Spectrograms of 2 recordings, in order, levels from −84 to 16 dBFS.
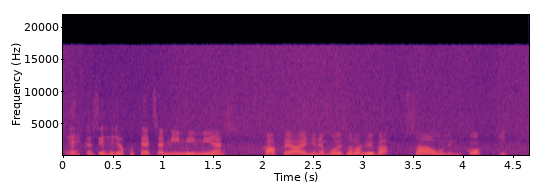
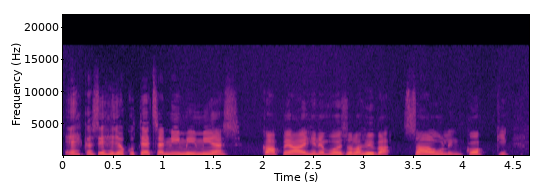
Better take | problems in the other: second | hiss; loud; throughout; 6 dB below the speech; faint in the second

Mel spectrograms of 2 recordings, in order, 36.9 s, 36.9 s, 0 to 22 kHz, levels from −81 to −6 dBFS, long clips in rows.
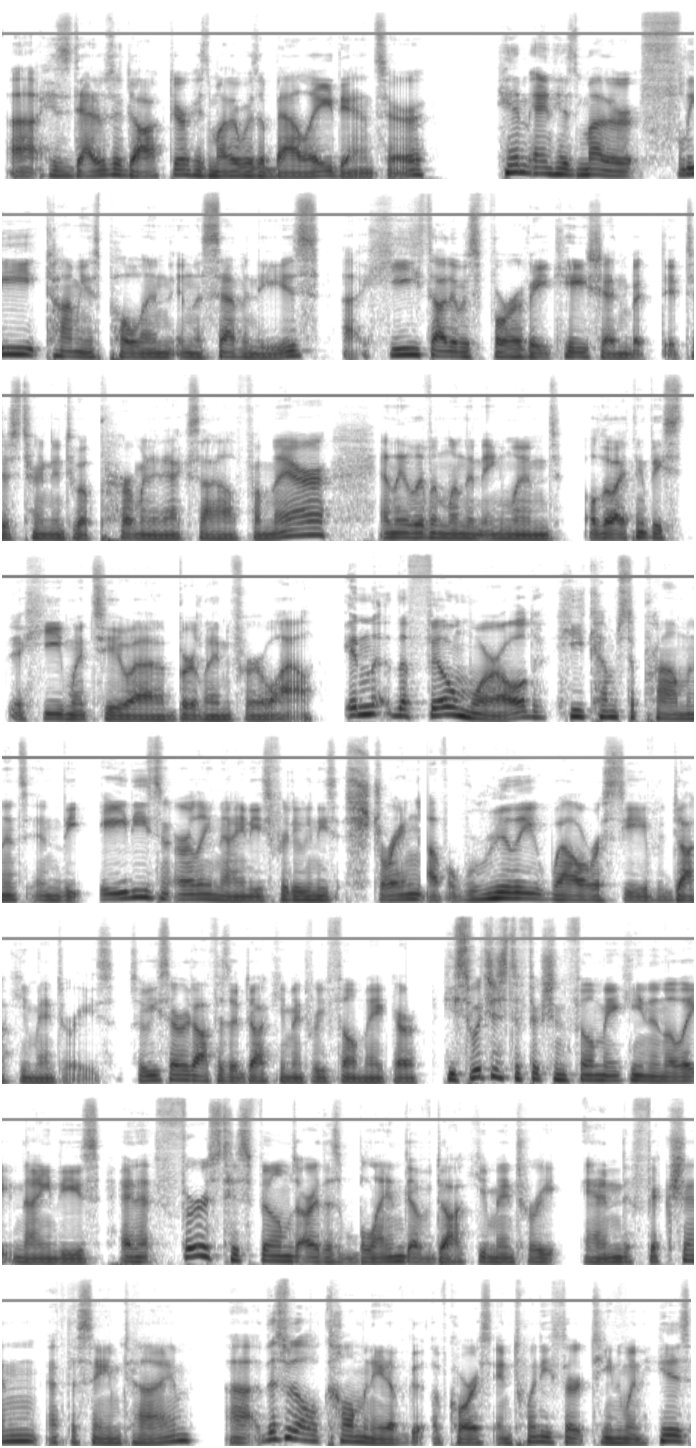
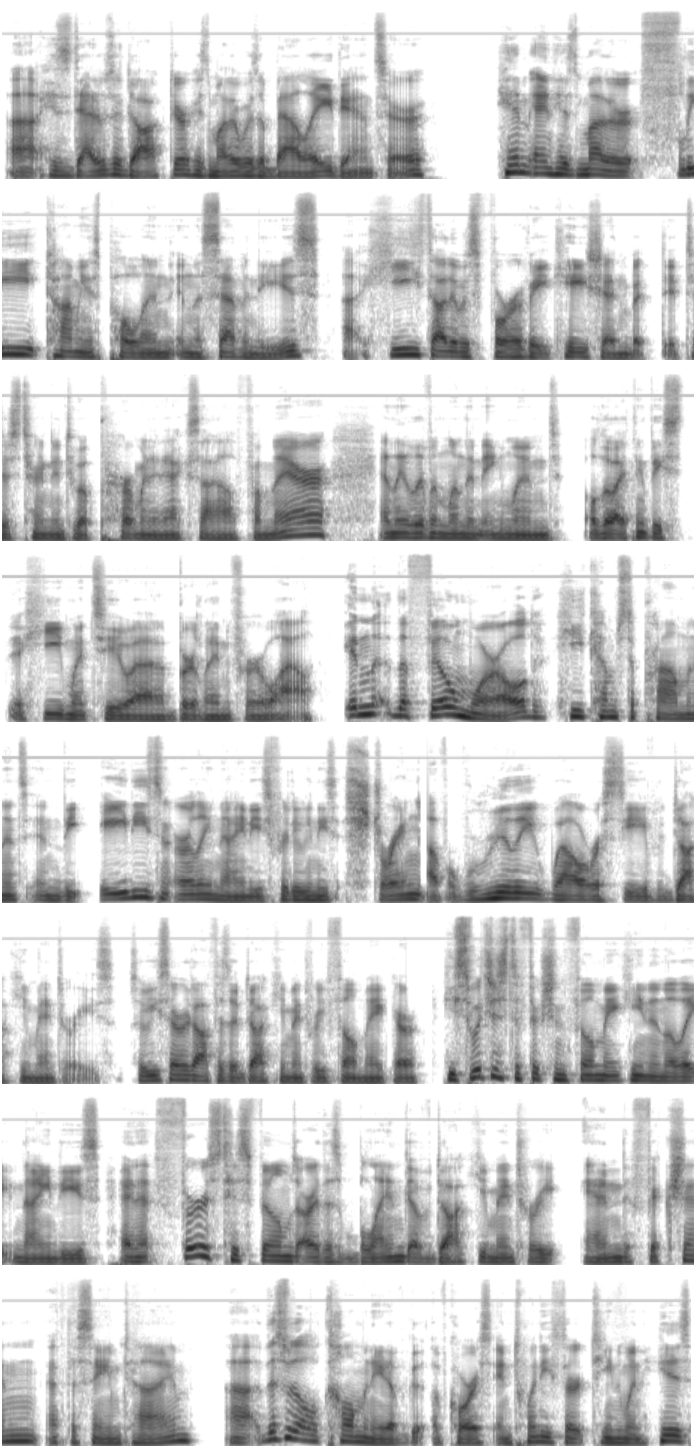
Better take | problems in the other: second | high-pitched whine; loud; throughout; 10.5 kHz, 7 dB below the speech; faint in the second

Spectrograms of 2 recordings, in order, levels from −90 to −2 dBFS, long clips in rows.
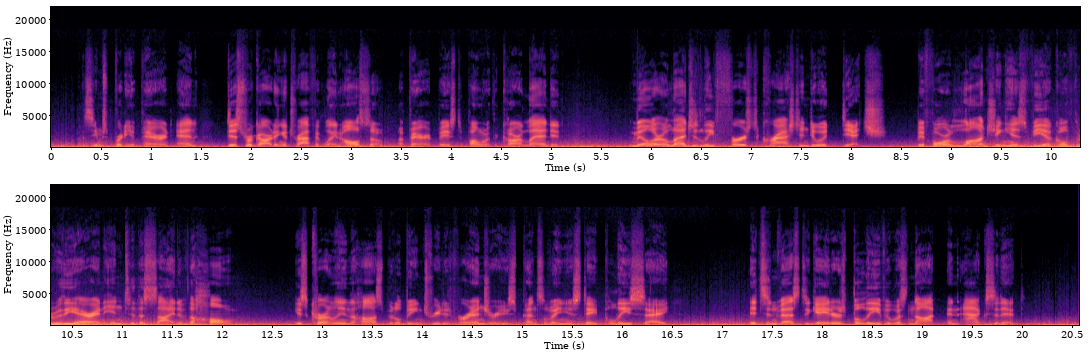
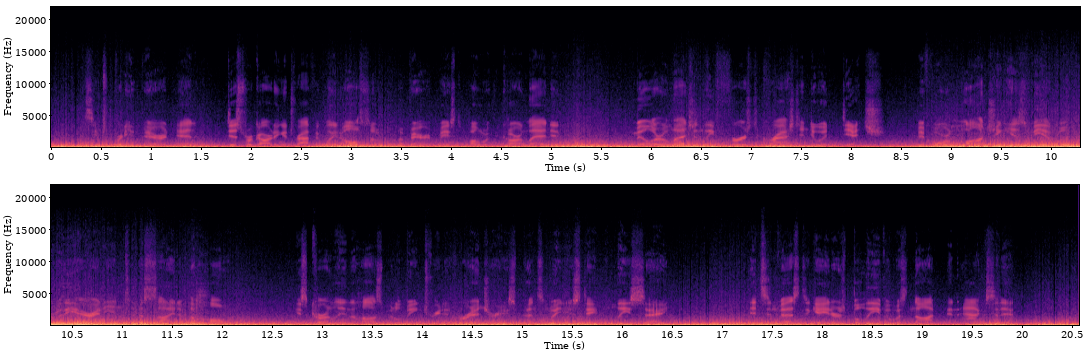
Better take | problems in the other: first | wind noise on the microphone; heavy; 4 dB above the speech; occasional gusts in the first

